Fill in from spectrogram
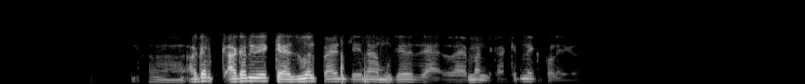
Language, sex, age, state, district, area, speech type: Urdu, male, 18-30, Uttar Pradesh, Azamgarh, urban, conversation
